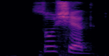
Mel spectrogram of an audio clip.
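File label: "сусед", Komi-Zyrian, female; audio dict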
